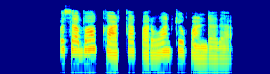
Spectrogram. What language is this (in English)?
Pashto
